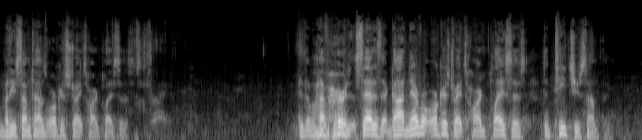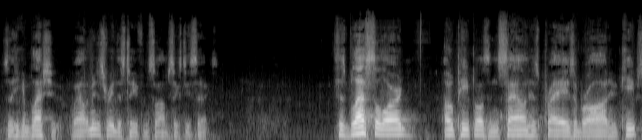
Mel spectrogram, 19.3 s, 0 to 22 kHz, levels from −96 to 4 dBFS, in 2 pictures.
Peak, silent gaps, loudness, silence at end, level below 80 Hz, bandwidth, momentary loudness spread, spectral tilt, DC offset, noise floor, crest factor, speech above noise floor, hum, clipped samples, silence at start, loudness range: 0 dBFS; none; -24 LUFS; 0 s; -52 dBFS; 13.5 kHz; 19 LU; -7 dB/octave; under 0.1%; -70 dBFS; 26 dB; 45 dB; none; under 0.1%; 0 s; 17 LU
